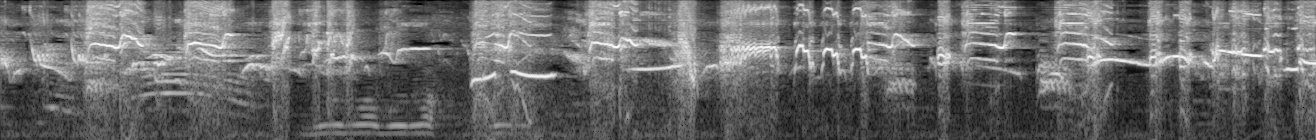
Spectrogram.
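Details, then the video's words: Oriental magpie-robin from Kalimantan in loud, persistent song: a fast run of varied high whistles, slurred notes and scratchy trills, broken midway by a brief low nasal buzz. "awas kacer anda ikut nyaut,gacor,dan buka ekor mendengar kacer ini"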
